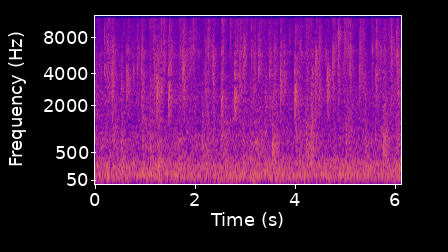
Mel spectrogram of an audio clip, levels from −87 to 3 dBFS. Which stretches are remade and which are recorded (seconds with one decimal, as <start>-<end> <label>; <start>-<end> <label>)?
0.0-6.1 recorded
